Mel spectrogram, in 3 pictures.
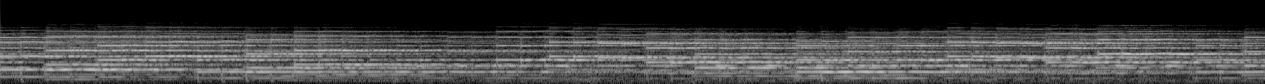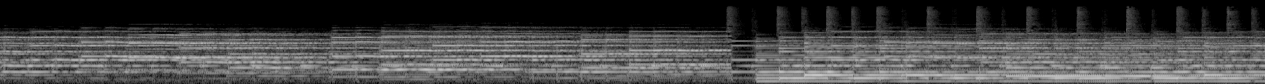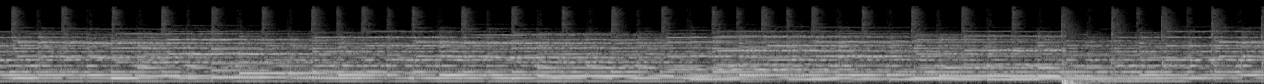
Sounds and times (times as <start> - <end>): Acoustic guitar: 20.0 - 37.9
Strum: 20.0 - 37.9.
